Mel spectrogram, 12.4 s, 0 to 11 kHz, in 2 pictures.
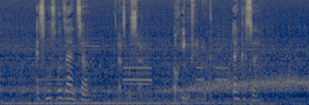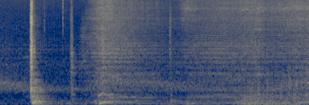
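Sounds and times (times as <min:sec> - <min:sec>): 
vehicle engine rumbling while driving out onto ice: 0:00.0 - 0:12.3
speech: 0:00.8 - 0:05.4
sharp thud: 0:06.8 - 0:07.8.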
